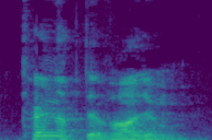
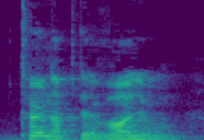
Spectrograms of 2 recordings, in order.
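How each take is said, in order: The two takes are said the same way.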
